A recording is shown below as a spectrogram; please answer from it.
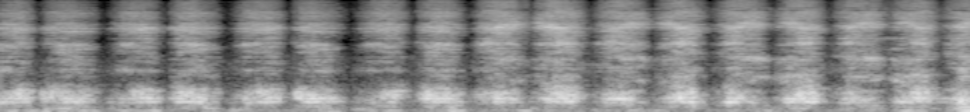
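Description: A Hinderer knife is sharpened on a Hapstone RS guided sharpener, a steady rhythmic rasp of stone strokes along the steel, about three per second, close and alone.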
